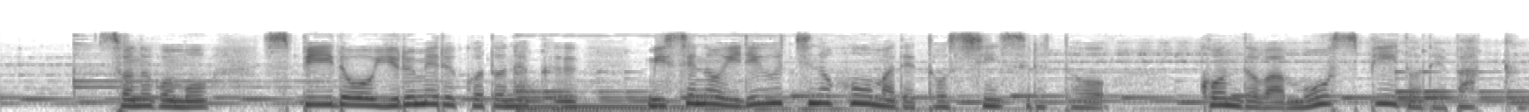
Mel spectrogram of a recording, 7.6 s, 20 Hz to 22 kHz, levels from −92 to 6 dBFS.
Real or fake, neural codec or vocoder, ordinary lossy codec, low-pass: real; none; none; 7.2 kHz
